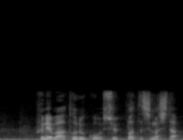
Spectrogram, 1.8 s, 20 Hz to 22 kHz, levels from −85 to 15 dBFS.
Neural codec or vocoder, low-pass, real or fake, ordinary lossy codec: none; none; real; none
